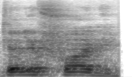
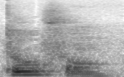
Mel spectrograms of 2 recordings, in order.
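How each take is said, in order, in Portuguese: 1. Toda vogal antes da sílaba tônica é pronunciada. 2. As vogais antes da sílaba tônica são apagadas. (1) "Pronunciamos todas as vogais que precedem a vogal tônica" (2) "os portugueses passaram a apagá-las dizendo tulfon"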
